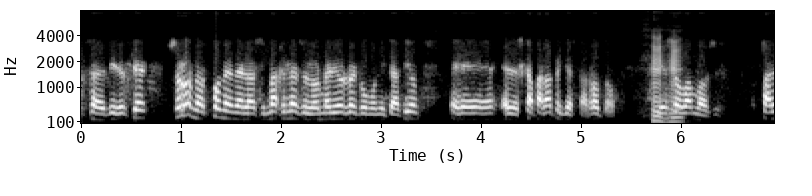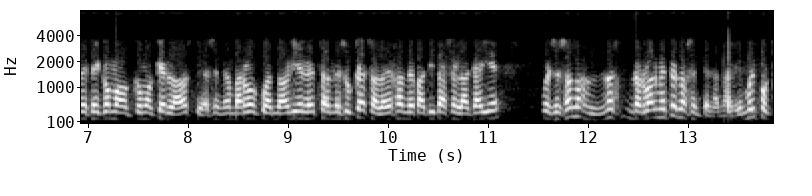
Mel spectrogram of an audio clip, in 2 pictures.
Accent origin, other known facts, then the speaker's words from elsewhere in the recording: Basauri, Basque Country, Spain; Yo soy basauritarra, soy de Basauri.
